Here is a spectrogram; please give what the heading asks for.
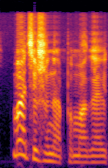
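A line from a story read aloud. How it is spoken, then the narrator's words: Gloomy reply. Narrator (Russian): мрачно ответил Гарп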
